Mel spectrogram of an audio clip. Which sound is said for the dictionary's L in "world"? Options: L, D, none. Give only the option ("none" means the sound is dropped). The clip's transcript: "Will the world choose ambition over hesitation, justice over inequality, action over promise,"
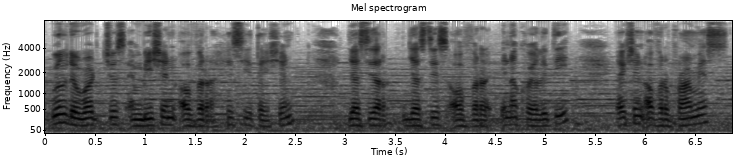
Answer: none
